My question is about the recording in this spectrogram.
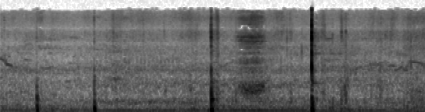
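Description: Four sharp thuds of a football being struck during goalkeeper drills, the loudest about three seconds in, over a steady low hum.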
